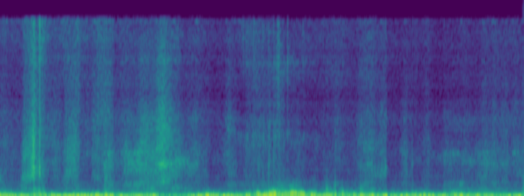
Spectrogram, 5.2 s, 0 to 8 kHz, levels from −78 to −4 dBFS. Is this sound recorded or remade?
remade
